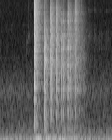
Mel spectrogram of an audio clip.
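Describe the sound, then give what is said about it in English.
Red dice clatter across a hard surface in a quick, rattling burst of tightly packed clicks, fairly loud, lasting under a second before settling into quiet. No one speaks. “That is the red dice.”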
